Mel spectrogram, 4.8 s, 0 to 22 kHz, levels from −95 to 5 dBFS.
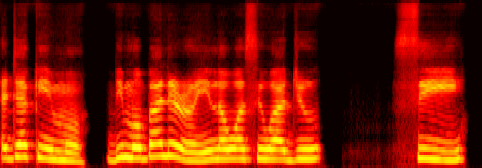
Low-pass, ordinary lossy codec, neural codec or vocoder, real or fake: none; none; autoencoder, 48 kHz, 32 numbers a frame, DAC-VAE, trained on Japanese speech; fake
